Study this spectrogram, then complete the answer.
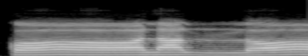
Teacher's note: আল্লাহ শব্দের আগে জবার এসেছে আল্লাহর লামকে পুর করে পড়তে হবে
